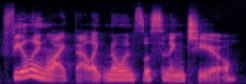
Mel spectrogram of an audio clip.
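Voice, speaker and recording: Earnest low-voiced woman. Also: big pitch swings, normal speed. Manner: earnest and impassioned, stacks repeated phrases; speaks forcefully, says she has a loud voice. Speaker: healthcare revenue cycle director, guest. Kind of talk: conversational interview answers.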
